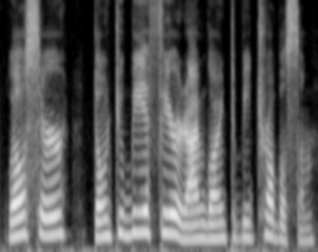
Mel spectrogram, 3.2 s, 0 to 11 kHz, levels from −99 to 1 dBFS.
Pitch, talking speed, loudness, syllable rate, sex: 215 Hz, 205 wpm, -17 LUFS, 5.2 syllables/s, female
